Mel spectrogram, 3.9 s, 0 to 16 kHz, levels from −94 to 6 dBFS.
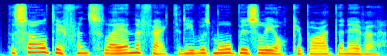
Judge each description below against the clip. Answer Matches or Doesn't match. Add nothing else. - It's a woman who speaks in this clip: Matches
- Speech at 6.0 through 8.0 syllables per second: Matches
